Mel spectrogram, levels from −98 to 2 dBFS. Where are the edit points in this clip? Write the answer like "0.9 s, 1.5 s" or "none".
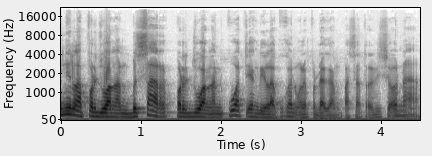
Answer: none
